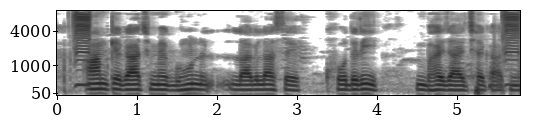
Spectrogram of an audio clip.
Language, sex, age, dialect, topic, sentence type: Maithili, male, 18-24, Bajjika, agriculture, statement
